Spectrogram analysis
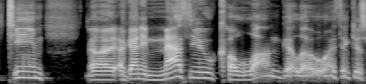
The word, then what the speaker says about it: Colangelo: A guy named Matthew Colangelo, I think is how you pronounce his last name. Colangelo, I think, yeah. Colangelo, and the right pointing out he's got a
